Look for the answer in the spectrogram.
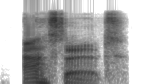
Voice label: "asset", British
